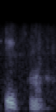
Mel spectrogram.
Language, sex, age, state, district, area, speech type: Marathi, male, 45-60, Maharashtra, Amravati, urban, conversation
